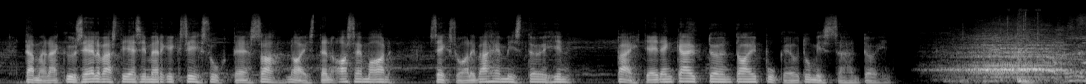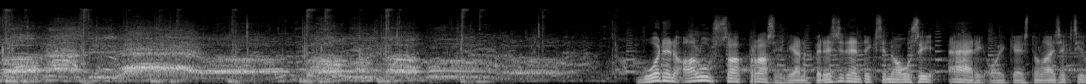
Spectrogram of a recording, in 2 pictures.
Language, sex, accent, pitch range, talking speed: Finnish, male, native, 100-130 Hz, 50 wpm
